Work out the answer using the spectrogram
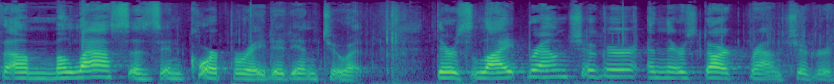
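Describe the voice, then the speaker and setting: Older woman, unhurried delivery, slightly high voice, patient cooking instruction, roomy demo kitchen. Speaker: extension educator. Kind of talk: cooking demonstration. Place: large indoor demo kitchen.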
